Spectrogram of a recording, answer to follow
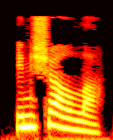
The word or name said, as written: insya allah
